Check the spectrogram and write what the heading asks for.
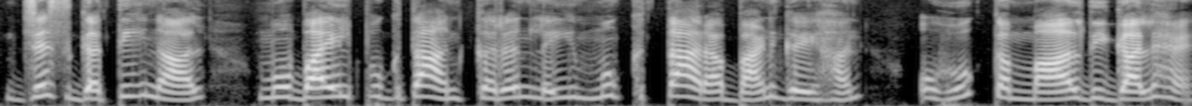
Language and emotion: Punjabi, surprised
